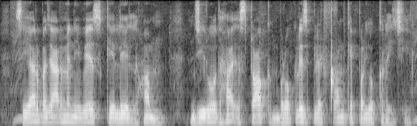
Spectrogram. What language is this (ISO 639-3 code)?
mag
